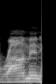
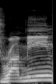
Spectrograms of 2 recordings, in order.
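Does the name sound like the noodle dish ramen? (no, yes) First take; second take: yes; no. First: It sounds like the noodle dish ramen. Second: It does not sound like the noodle dish. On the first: The speaker calls it wrong. "not ramen. He's not noodle" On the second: The speaker calls it right. "It's Ramin"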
